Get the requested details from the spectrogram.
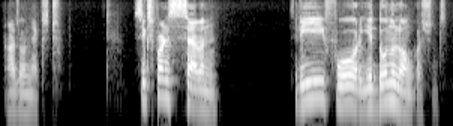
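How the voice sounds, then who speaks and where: Brisk male math teacher, Punjabi-tinged Urdu. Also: mid-range voice, lively intonation, darkish tone. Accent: Punjabi-influenced Urdu. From Pakistan. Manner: brisk, repetitive, encouraging teacher talk. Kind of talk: exam guess paper walkthrough.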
